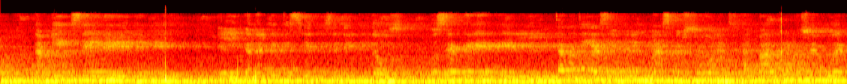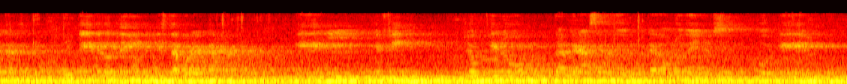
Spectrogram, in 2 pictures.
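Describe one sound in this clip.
A middle-aged woman speaks calmly into a microphone, heard through loudspeakers in an echoing hall.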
